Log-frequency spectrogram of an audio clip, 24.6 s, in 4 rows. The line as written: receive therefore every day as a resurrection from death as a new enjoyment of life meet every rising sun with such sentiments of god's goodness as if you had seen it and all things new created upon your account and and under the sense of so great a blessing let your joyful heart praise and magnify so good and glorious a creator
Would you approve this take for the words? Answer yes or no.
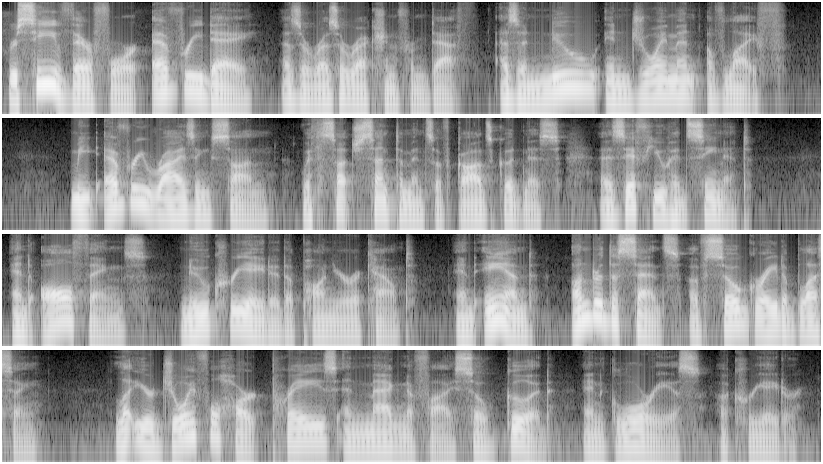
yes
